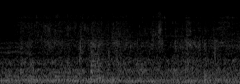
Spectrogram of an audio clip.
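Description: Outboard motor on a rigid inflatable boat running at steady speed as the boat moves off across the water, a low even hum.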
